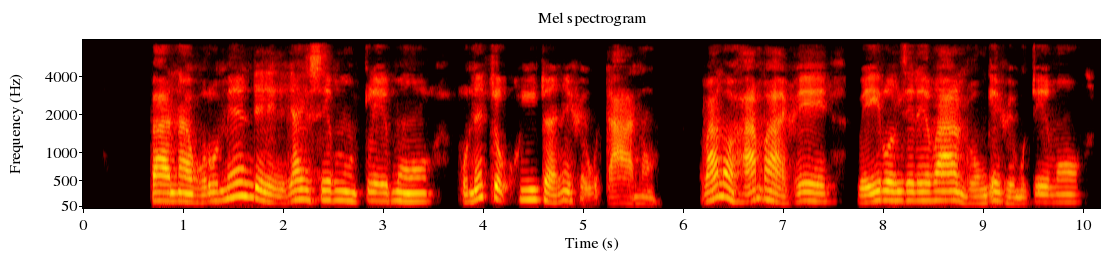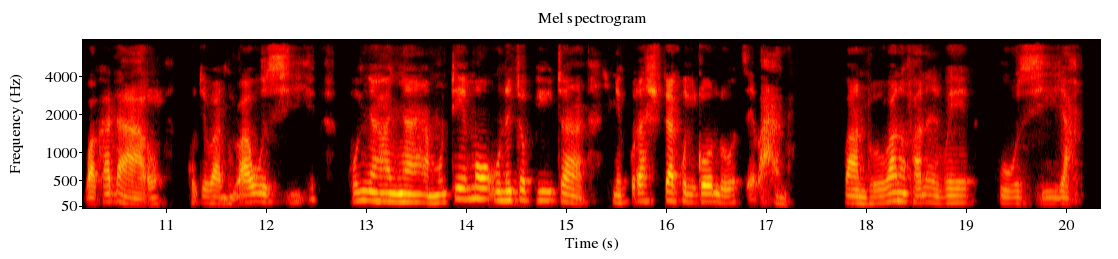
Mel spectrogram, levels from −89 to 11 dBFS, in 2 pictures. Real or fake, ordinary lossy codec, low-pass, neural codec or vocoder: fake; AAC, 32 kbps; 7.2 kHz; codec, 16 kHz, 4 kbps, X-Codec, HuBERT features, trained on LibriSpeech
